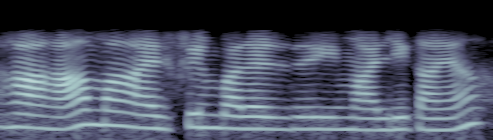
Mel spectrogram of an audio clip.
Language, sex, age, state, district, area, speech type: Sindhi, female, 18-30, Delhi, South Delhi, urban, conversation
